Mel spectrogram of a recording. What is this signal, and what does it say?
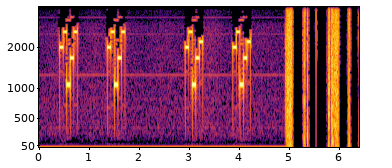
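Five-tone selective call (ZVEI), heard as quick runs of five tones, tones of about 70 ms. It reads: 88166 88166 88169 88169
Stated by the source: ZVEI five-tone selective call code 88457, received by SDR, from the Feuerwehr Orlamünde fire brigade audio server.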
